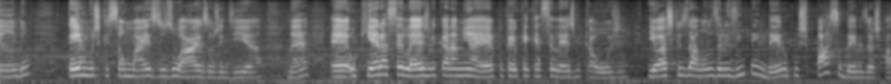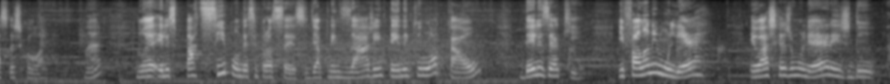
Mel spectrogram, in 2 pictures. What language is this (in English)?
Portuguese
